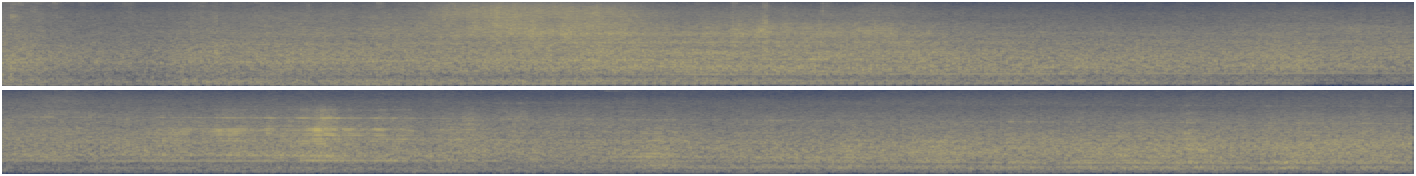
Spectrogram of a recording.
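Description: Commuter train of bilevel passenger coaches rolling past on the rails, a steady rumble of wheels and cars. A low engine hum underneath drops away about halfway through, and a faint steady whine runs along with the rolling noise.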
